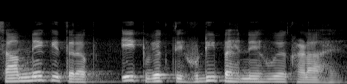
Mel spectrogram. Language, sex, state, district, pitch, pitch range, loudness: Hindi, male, Uttar Pradesh, Lucknow, 135 Hz, 120-150 Hz, -18 LUFS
